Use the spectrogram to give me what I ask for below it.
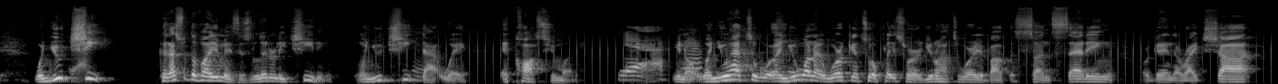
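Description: Interference from nearby equipment or a faulty connection or power supply likely injects a train of clicks from 3.68 s, just after "is it's literally cheating", to 12.72 s. About a hundred evenly spaced pulses arrive at 13.1 per second, roughly as loud as the speech, ticking steadily over words and pauses alike.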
